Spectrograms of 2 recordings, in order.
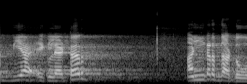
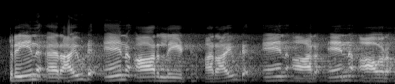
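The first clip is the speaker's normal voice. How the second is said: extremely slow dictation, "an" weighted in "an hour"; teacher slowly repeats "an hour" to drill the article; stress on an; much slower than usual. Shown as a demonstration. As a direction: stretch "arrived an hour" and hit "an". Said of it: "आर से पहले एन आएगा".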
